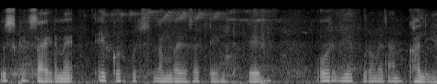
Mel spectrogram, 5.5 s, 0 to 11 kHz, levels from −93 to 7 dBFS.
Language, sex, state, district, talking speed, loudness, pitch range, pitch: Hindi, male, Uttar Pradesh, Budaun, 175 wpm, -37 LUFS, 110-135 Hz, 115 Hz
